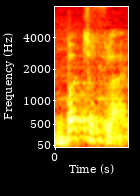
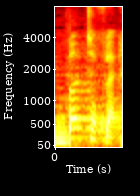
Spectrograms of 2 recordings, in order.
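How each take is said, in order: The two takes are said the same way.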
